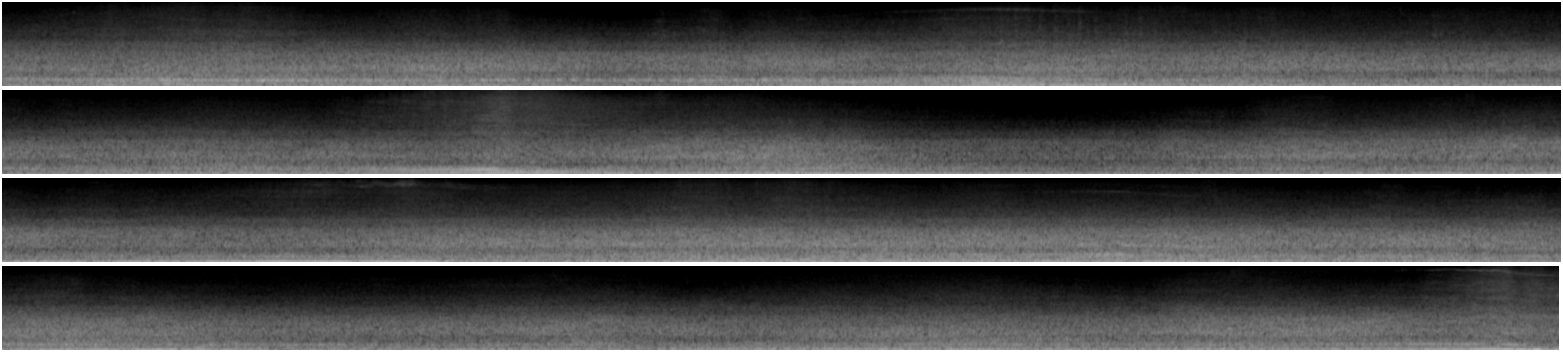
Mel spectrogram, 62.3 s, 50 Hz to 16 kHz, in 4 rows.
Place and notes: Motorway Bridge, Athens, Greece - Pedestrian Bridge over Motorway
Standing in the centre of the motorway pedestrian bridge, inbetween the two directions of travel directly below, at evening rush hour. Heavy traffic in one direction (out of Athens) and lighter traffic in the other (towards Athens). DPA4060 to Tascam HDP-1.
